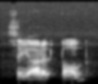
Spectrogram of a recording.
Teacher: the idaafa is where our temarbuta goes from being an ah sound to a t sound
